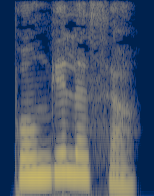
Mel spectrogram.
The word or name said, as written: ಪೊಂಗೆಲಸ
